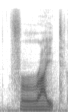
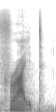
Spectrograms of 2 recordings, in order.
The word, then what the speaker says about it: fright: Fright, como diciendo French fries, papas fritas, fries, pero va a decir fright.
